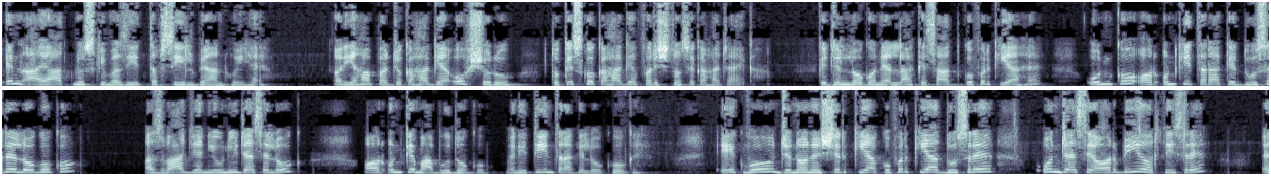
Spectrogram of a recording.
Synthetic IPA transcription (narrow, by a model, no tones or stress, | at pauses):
ʔɪnaːjaːt̪mẽʊskimɐziːd̪̚t̪ɐfsiːlbɐjaːnɦuiɦɛ̰ː | ɔːɾjɐɦãpɐɾd͡ʒoːkɐɦaɡɐjaʔʊfʃʊɾut̪okɪskokɐɦaɡɐjafɐɾɪʃt̪õsekɐɦad͡ʒa̰ːḛːɡaː | ked͡ʒɪnloːɡõneɐlːaɦkesaːt̪ʰkʊfɾkijaɦɛː | ʊnkoʔɔːɾʊnkit̪ɐɾəɦked̪uːsɾeloːɡõko | ɐzwaːd͡ʒjaːniʊnɦid͡ʒɛːseloːɡ | ɔːɾʊnkemaːbuːd̪õkojaːnit̪iːnt̪ɐɾaɦkeloːɡɦoɡɐeː | eːkʋod͡ʒɪnɦõneʃɪɾkːijakʊfɾkijad̪uːsɾeʊnd͡ʒɛːseɔːɾbʱiɔːɾt̪iːsɾe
